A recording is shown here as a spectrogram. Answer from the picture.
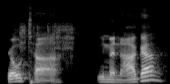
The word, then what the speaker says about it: Shota Imanaga: I personally think one of the most underrated free agents in this group is Shota Imanaga. Is that how you say his name? Yeah, you got it.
